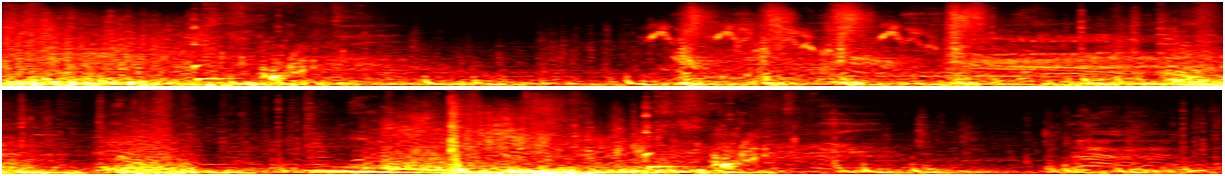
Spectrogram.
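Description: Explosive Confringo spell blasts in Hogwarts Legacy, a series of booming fiery bursts and heavy thumps amid clattering combat effects, loud and close, with a few widely spaced impacts.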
